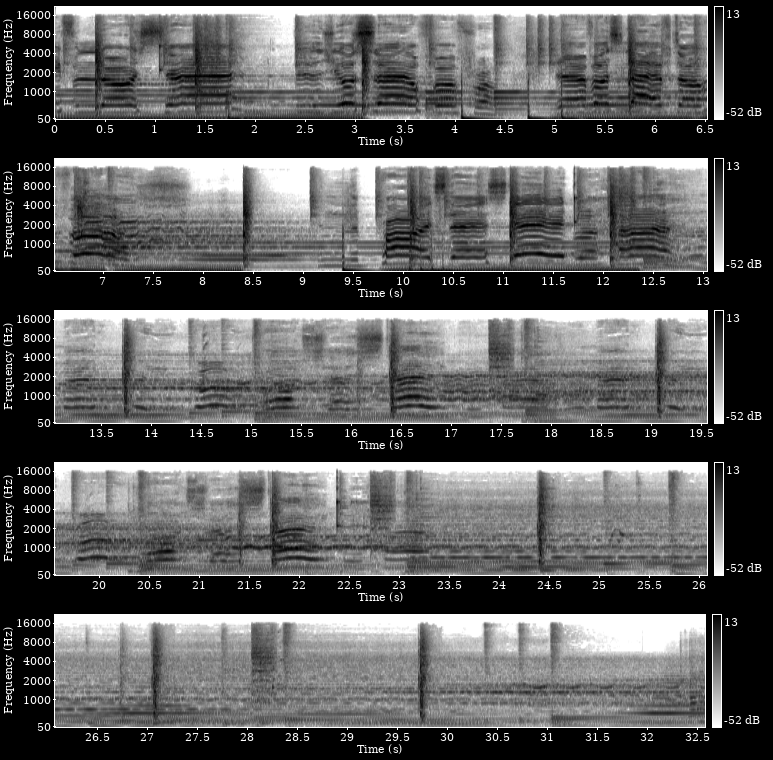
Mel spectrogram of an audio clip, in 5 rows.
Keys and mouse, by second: 0.3 click, 0.9-1.2 drag, 1.6-2.2 drag, 2.7-3.1 drag, 4.0 click, 4.6 click, 4.9-6.7 drag, 7.2 click, 7.9-9.2 drag, 9.5 click, 11.9 drag, 13.0 middle click, 13.6 middle click, 14.1 middle click, 16.1-17.5 drag, 17.5-18.6 drag, 19.1-20.1 drag, 21.0 click, 21.4 2, 21.7 right click, 21.8 click, 23.9 click, 24.6-27.0 drag, 28.0 click, 28.2-29.4 drag, 31.1 g.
